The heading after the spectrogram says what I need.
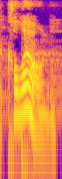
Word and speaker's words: Colon: It is a self-published book by Christopher Cologne. Chris Cologne? Smells good to me. But look at her. That broke that fucking cold little exterior. He's like, hee. But it is spelled Colon. Him punny.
